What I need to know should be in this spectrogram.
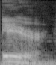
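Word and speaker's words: Heir of Life: For whatever reason, I always end up pronouncing the H. I just need a note to self, just don't pronounce the H. It's just air, not hair. Air.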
